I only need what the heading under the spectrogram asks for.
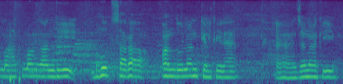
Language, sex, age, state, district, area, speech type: Maithili, male, 45-60, Bihar, Purnia, rural, spontaneous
